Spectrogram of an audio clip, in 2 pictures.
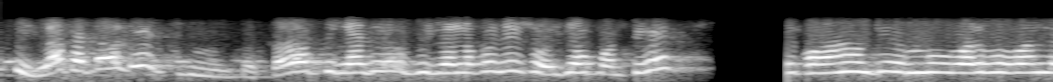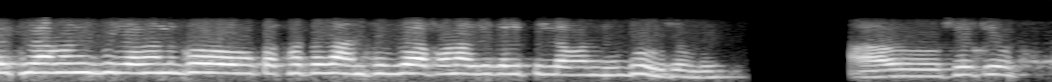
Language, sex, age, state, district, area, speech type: Odia, female, 60+, Odisha, Angul, rural, conversation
